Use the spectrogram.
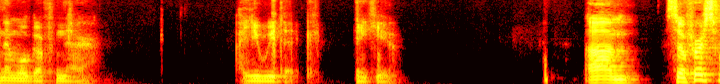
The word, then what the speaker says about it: Auyuittuq: Auyuittuq.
